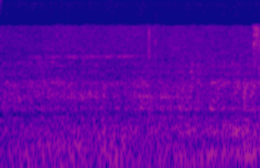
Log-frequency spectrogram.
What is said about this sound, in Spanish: Varios helicópteros vuelan en dirección a la isla cariño. Nos vamos a uno de esos ahora mismo.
